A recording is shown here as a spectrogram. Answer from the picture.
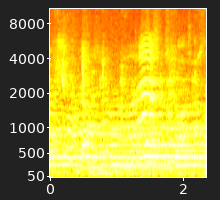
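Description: Music with long held notes, with children's voices over it; a high child's call rises and falls about one and a half seconds in.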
